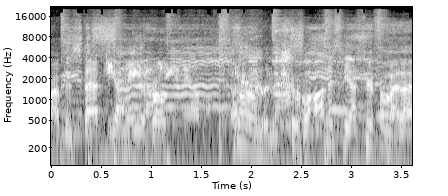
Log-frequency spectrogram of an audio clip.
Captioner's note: coughs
